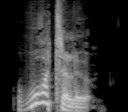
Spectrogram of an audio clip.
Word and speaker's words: Waterloo: Waterloo. Waterloo. Небольшая деревня под Брюсселем. В песне произносится на английский манер.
